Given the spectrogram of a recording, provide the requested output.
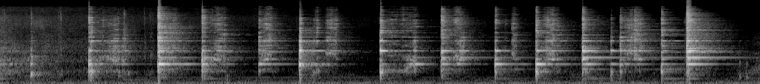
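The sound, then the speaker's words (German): A utensil scrapes repeatedly against a pan in a steady series of about a dozen rough strokes with faint metallic clinks as cooked, salted food is pushed out of the pan into a blender. No one speaks. “Reicht jetzt das, alles zusammen du? hier bitte in den Mixer geben.”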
